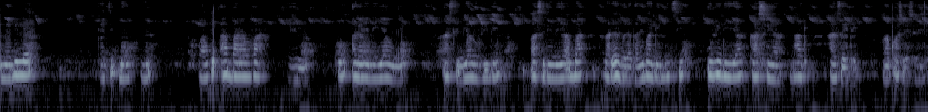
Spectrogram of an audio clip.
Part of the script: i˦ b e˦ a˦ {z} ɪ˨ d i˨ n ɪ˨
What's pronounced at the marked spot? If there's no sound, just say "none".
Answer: s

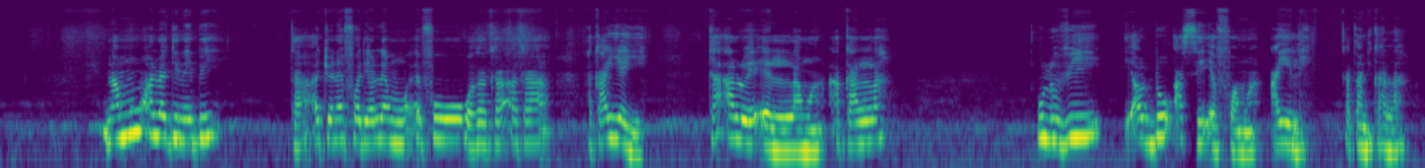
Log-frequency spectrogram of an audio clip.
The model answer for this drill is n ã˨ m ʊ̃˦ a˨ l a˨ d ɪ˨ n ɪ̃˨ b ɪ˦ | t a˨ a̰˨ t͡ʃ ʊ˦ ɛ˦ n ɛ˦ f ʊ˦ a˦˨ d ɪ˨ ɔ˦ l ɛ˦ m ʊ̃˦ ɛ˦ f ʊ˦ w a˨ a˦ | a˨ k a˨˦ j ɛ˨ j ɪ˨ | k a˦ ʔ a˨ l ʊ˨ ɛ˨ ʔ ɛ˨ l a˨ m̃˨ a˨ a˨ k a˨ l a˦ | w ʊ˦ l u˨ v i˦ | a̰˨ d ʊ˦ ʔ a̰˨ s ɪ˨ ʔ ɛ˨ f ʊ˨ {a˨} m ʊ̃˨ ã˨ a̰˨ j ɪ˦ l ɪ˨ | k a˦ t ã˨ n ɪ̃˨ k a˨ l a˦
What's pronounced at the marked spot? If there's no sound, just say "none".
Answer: a˨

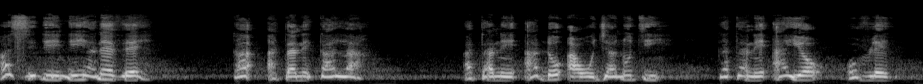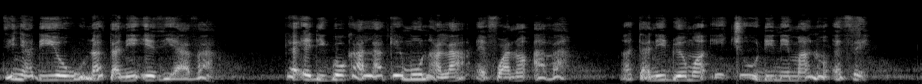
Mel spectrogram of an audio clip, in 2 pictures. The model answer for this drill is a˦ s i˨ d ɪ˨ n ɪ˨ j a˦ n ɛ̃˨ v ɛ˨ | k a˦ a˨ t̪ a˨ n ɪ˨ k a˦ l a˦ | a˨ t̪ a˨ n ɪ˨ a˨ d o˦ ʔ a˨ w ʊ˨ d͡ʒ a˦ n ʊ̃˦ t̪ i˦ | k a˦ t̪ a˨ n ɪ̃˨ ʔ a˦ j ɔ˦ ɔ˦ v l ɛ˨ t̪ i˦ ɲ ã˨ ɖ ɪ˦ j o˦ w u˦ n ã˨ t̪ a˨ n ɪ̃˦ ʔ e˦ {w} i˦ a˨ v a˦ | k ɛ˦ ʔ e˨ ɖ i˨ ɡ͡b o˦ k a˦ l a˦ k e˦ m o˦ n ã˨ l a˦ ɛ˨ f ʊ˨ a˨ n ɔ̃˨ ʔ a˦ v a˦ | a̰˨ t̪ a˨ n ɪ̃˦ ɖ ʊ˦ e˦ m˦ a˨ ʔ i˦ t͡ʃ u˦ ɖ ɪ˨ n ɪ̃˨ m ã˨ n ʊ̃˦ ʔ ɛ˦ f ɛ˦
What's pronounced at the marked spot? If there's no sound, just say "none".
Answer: v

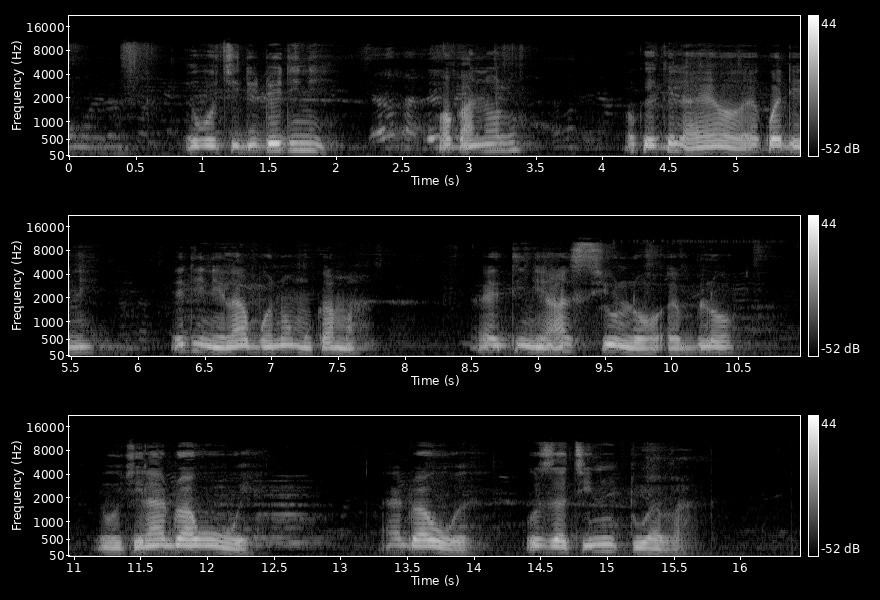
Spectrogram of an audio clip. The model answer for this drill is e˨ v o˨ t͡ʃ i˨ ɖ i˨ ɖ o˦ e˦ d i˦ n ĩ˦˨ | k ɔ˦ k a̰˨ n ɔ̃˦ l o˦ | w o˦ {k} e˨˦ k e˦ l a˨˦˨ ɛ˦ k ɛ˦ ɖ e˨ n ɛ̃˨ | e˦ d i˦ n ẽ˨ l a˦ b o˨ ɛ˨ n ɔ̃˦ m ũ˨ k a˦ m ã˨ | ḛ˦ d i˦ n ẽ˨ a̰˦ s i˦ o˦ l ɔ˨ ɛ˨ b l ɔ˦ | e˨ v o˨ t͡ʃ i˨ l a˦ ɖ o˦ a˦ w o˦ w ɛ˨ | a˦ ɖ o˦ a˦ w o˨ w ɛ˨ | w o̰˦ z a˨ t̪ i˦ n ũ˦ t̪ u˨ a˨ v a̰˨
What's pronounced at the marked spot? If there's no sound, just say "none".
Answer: k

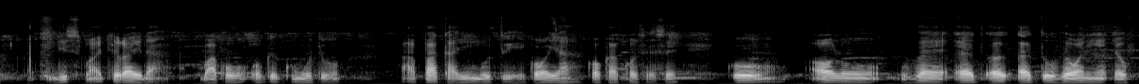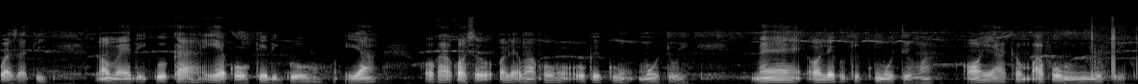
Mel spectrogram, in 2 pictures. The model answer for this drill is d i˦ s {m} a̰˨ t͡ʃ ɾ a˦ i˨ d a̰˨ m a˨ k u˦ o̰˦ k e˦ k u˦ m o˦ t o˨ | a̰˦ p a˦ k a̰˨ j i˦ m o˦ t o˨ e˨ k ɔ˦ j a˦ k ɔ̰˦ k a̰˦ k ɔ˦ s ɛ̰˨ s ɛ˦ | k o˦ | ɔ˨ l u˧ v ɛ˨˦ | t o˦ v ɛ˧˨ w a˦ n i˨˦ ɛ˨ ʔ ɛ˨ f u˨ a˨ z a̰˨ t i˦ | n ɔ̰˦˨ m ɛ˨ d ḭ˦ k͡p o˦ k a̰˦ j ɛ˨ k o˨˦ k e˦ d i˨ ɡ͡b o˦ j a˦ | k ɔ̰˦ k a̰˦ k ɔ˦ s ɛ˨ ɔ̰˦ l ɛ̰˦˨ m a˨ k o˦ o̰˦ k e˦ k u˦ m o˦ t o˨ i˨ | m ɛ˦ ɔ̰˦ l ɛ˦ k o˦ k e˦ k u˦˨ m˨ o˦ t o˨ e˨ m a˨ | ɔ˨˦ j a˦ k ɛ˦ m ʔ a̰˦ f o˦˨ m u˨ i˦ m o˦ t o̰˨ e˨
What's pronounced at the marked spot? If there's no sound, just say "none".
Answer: m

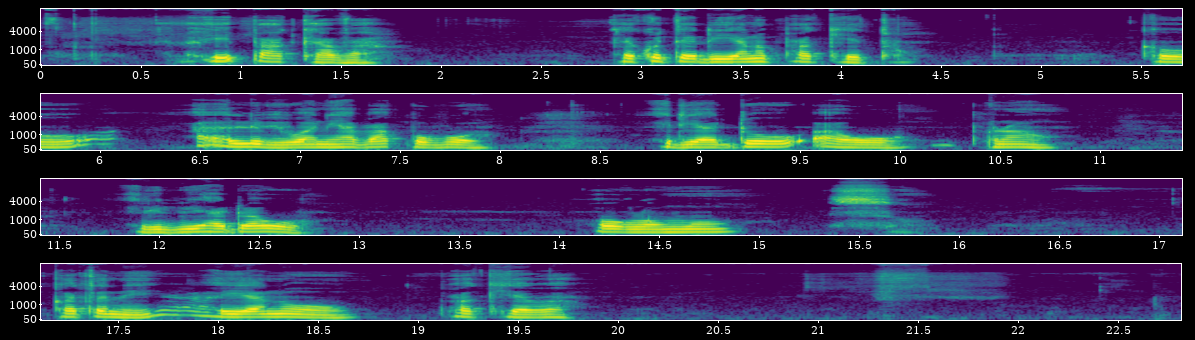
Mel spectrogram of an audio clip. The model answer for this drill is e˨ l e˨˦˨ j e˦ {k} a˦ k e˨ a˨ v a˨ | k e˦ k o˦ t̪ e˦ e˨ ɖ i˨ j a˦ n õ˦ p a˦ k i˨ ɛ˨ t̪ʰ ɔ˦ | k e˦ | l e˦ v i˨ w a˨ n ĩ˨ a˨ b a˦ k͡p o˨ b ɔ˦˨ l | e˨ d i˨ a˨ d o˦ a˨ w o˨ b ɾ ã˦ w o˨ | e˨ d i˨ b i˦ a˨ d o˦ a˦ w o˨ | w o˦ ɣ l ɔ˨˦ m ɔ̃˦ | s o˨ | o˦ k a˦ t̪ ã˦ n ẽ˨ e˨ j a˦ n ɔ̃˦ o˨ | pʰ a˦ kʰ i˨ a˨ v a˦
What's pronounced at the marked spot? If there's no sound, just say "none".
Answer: p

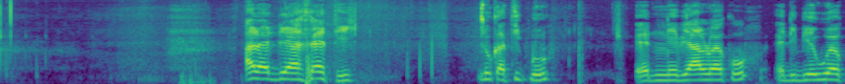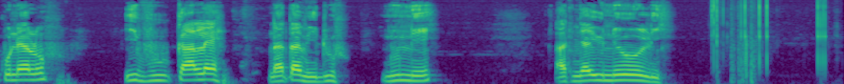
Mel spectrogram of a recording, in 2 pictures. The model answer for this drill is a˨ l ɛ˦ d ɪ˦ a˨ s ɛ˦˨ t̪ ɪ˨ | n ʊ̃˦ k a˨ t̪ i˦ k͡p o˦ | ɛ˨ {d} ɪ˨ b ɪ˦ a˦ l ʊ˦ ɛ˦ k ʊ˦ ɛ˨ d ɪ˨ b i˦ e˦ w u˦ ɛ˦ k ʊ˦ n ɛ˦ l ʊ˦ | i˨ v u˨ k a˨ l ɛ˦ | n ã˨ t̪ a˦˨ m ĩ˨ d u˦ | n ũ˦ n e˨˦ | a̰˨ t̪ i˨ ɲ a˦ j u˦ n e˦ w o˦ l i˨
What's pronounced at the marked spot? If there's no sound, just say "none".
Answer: n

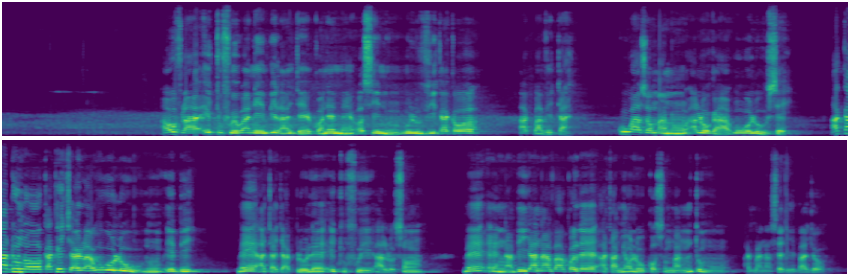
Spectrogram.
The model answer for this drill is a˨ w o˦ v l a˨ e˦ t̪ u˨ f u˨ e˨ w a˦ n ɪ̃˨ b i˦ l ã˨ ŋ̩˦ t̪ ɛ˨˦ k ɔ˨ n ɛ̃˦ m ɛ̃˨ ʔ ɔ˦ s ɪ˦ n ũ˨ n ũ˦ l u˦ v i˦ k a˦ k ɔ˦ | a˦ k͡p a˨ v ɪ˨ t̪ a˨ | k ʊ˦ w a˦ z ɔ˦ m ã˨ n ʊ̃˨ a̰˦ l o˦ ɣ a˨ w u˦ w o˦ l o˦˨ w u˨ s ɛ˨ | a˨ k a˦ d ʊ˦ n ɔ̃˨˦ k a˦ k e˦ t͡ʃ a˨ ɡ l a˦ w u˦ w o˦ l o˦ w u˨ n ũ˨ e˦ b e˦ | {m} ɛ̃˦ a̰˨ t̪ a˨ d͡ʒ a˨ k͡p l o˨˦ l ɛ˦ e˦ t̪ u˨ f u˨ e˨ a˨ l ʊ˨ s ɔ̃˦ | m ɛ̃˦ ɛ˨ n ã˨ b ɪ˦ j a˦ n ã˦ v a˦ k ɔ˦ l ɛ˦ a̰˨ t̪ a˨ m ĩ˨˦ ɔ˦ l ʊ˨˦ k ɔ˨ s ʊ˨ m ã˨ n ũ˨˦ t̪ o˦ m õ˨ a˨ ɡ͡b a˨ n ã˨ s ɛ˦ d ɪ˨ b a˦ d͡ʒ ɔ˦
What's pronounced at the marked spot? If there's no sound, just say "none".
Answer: m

